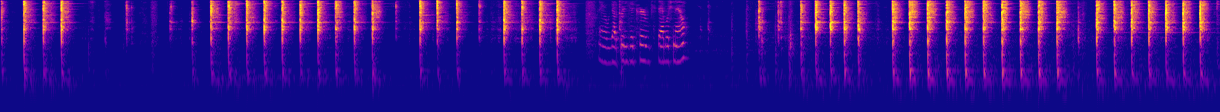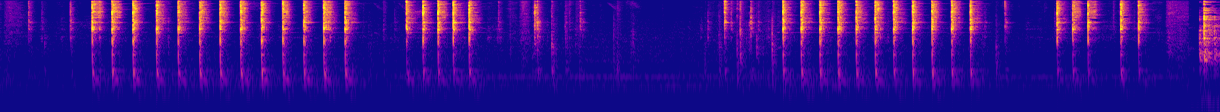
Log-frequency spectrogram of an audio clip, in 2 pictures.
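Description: Blacksmith's hand hammer striking a red-hot mild steel bar lying in a cast iron swage block: rapid, evenly spaced blows in runs of a few seconds with short pauses, curling the flat stock into a tube for forge welding.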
